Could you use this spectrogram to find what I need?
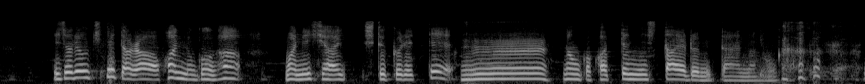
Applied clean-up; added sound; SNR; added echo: neural separator model SepFormer DNS4.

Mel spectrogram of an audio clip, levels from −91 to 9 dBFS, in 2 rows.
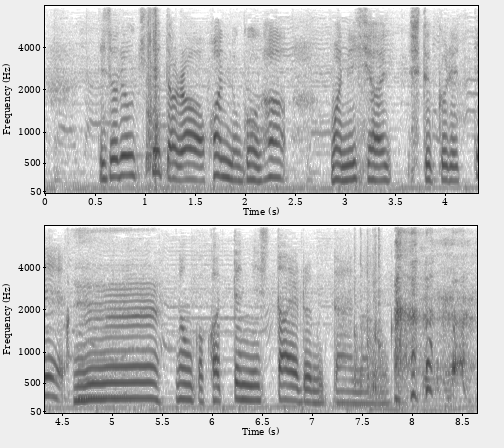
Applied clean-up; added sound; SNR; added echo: none; Telephone; 17 dB; none.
